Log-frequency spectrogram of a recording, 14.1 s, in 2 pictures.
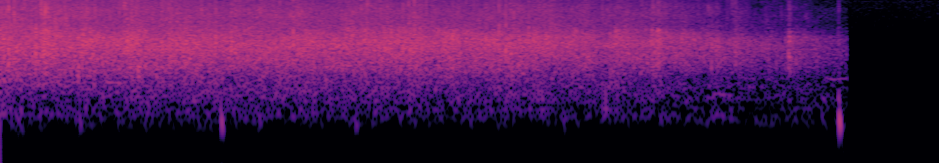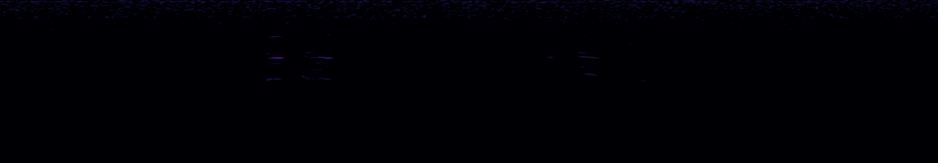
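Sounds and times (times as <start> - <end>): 
audience applause: 0.0 - 6.4.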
